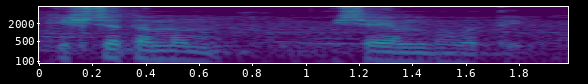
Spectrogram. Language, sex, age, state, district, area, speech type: Sanskrit, male, 30-45, Maharashtra, Nagpur, urban, spontaneous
